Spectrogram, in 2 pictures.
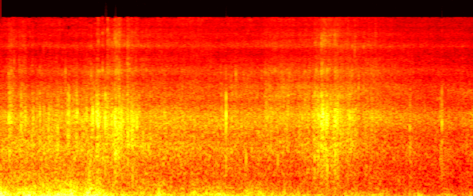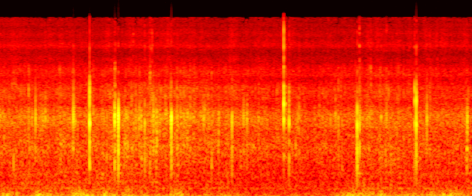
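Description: Wind buffeting the microphone and mountain bike tyres running over a gravel dirt road on a fast descent. The wind rumble is heavy for the first few seconds, then eases, leaving sharp clicks and rattles from stones and the bike.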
